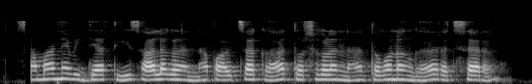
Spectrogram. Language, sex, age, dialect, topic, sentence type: Kannada, female, 36-40, Dharwad Kannada, banking, statement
